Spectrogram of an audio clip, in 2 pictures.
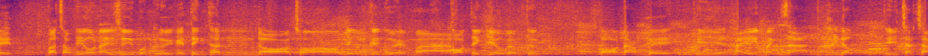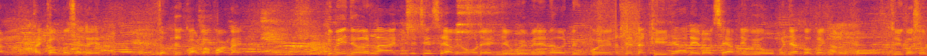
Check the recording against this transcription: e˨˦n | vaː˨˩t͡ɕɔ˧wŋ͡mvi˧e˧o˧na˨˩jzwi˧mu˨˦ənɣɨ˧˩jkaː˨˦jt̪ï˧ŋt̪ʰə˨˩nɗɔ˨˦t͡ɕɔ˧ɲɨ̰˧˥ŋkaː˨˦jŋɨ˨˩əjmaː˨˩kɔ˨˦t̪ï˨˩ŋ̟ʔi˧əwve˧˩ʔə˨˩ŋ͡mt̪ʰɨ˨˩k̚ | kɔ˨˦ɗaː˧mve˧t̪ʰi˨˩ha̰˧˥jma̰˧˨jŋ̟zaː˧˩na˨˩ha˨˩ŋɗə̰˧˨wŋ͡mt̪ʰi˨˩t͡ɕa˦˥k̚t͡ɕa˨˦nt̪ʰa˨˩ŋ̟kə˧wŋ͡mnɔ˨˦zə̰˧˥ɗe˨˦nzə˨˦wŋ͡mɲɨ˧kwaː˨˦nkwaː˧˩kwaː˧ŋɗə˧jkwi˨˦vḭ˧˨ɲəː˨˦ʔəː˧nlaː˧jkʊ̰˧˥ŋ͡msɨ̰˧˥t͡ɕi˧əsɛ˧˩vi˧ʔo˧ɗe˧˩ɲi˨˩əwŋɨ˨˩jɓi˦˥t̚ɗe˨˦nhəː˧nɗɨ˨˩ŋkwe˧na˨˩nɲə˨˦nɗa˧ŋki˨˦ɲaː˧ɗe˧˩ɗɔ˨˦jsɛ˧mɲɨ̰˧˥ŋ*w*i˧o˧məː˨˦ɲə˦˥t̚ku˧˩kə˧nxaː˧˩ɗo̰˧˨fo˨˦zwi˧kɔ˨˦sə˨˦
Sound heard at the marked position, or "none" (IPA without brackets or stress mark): v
